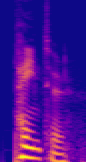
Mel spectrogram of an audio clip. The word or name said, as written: painter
